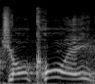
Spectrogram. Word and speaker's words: Jo Koy: joy did you enjoy joe coy joy it rhymes all right so far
